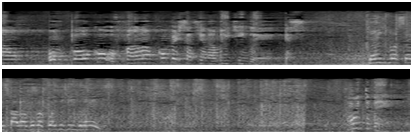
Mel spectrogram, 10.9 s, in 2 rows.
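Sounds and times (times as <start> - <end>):
speech: 0.6 - 3.7, 4.9 - 7.0, 10.1 - 10.7
crowd applauding: 4.7 - 10.8.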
